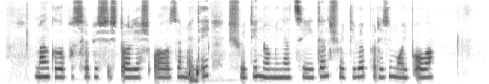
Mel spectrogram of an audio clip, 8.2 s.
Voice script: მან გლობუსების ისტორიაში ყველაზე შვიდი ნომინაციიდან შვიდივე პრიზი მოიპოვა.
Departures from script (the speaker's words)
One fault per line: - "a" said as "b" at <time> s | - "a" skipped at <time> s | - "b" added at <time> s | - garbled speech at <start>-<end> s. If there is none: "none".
- "მეტი" added at 3.1 s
